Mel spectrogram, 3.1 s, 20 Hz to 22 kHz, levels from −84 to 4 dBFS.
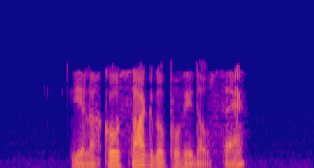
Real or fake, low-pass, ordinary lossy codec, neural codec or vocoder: real; 19.8 kHz; AAC, 16 kbps; none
